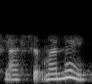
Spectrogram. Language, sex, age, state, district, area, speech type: Bodo, female, 18-30, Assam, Kokrajhar, rural, conversation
